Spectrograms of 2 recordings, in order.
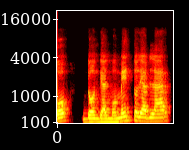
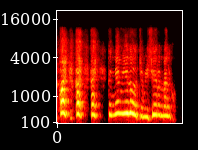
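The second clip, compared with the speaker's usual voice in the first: much higher, fast, hammed-up frightened whine; mock scared excuse; much faster than usual. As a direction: play a timid rabbit confessing his fear. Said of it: "Y entonces digo". (conejito asustado que confiesa su miedo, agudo y rápido)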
